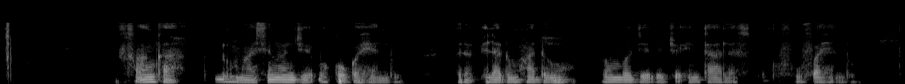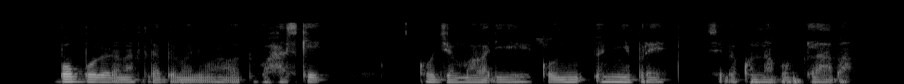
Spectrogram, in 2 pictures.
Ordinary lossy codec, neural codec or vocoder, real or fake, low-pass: Opus, 16 kbps; none; real; 7.2 kHz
